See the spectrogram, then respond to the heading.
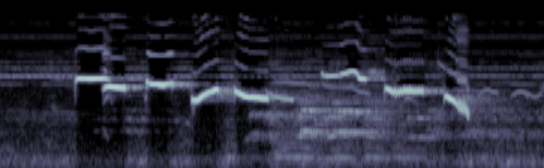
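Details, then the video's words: Oriental magpie-robin lure song to get silent magpie-robins singing; loud series of whistled slurred notes ending in a falling sweep, with softer lower drawn-out tones mixed in midway. "SEKALI PANCING KACER SUSAH BUNYI LANGSUNG ON IKUT GACOR"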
